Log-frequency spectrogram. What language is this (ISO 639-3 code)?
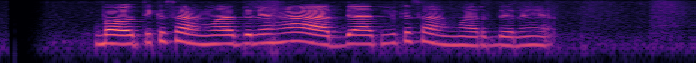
sin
